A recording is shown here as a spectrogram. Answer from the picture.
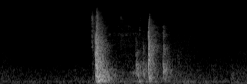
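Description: Makeup products being handled on a tabletop: one sharp knock about a second in, then two lighter clacks close together, like a compact or jar being set down and its lid opened.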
